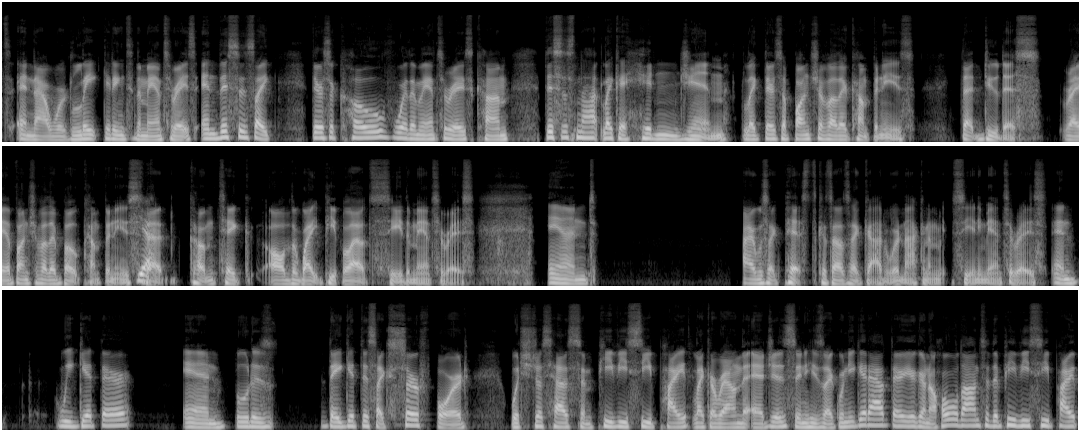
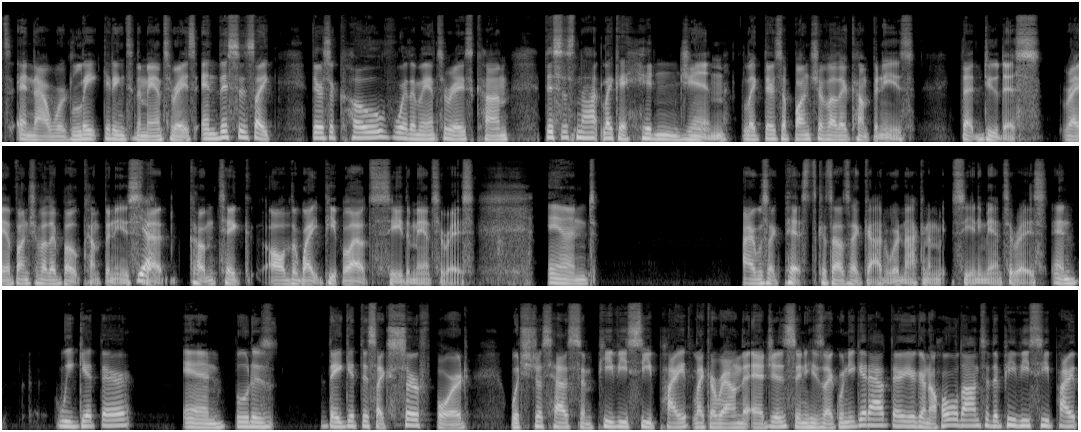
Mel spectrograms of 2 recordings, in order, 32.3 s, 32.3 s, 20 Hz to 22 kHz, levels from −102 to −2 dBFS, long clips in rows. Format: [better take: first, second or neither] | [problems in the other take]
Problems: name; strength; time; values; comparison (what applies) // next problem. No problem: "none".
second | muffled; slightly; fading above 3.5 kHz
